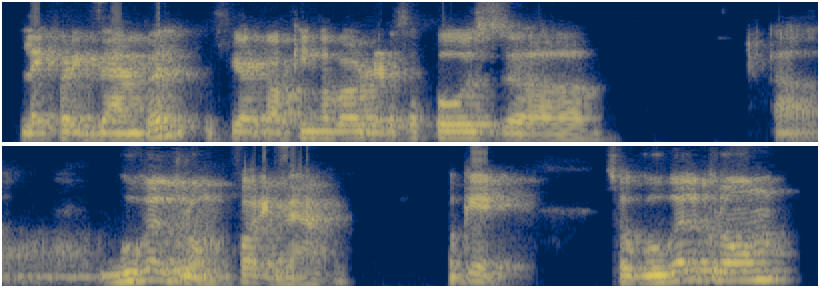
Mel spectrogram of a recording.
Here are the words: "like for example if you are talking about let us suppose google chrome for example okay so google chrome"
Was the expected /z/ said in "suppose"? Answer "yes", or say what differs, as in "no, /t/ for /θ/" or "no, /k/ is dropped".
yes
